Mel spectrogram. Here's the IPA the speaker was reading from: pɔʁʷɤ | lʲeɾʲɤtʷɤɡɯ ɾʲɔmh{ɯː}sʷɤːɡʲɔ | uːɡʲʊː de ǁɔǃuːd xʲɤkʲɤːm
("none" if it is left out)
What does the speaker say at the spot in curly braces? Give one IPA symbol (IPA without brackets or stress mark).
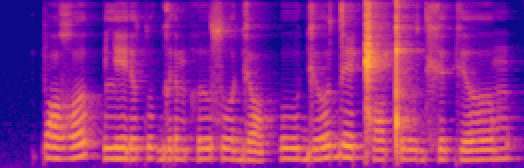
ɯː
